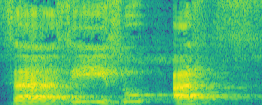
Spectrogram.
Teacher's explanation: Maka jika kita sukunkan sa, akan ada jaroyan nafs. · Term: ar-rakhawah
